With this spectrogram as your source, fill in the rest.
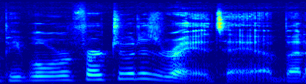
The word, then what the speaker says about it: Raiatea: Sometimes some people refer to it as Raiatea, but I think it's Raiatea. Raiatea, we've been there before.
